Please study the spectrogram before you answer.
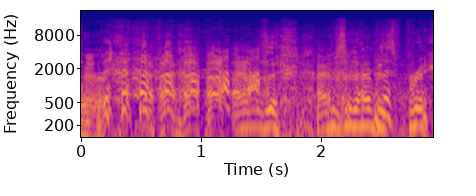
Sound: laughing

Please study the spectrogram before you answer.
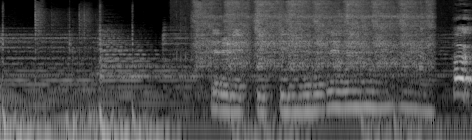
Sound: aggressively scrolling mouse wheel

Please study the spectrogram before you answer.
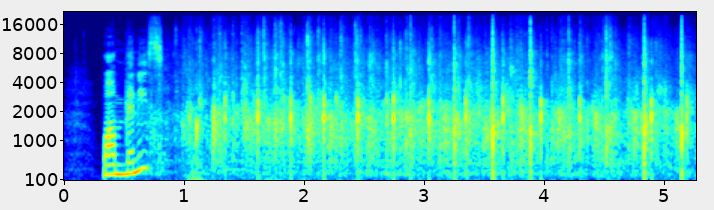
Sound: everyone applauding

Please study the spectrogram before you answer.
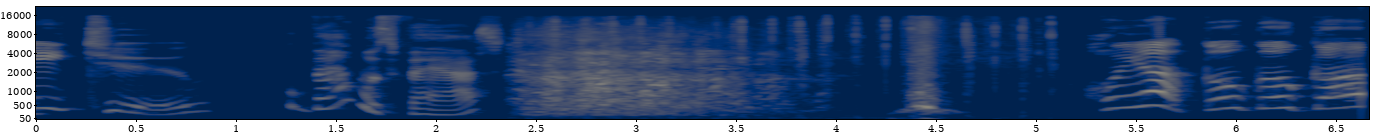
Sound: audience laughs

